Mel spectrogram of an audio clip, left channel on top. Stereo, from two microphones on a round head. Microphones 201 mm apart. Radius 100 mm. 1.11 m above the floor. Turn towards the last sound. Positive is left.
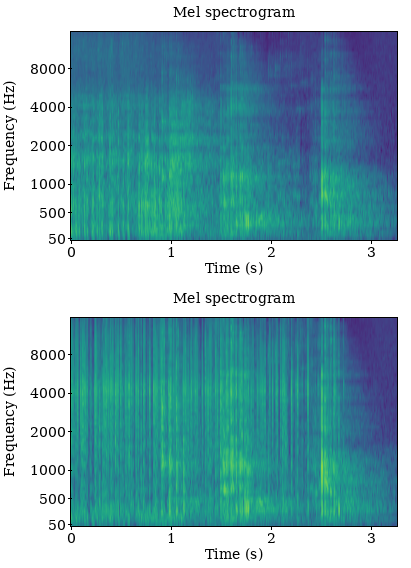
turn(degrees=-60)  # may be behind; listen again after turning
